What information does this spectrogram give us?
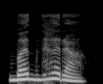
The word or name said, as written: ಬದ್ಧರ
